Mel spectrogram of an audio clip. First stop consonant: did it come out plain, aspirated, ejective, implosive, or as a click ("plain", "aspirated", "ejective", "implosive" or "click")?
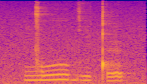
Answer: click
